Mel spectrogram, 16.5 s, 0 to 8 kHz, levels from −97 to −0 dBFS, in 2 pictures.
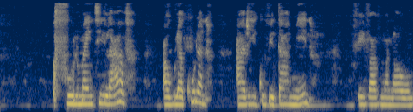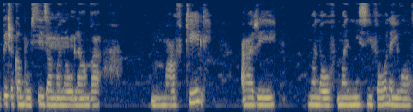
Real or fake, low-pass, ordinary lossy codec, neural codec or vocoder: real; 7.2 kHz; MP3, 64 kbps; none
